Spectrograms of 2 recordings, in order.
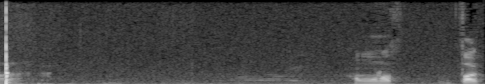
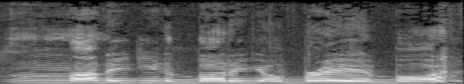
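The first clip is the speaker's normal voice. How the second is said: loud, high hammed-up Southern accent; mock Southern blowhard; 8 semitones higher, 8 dB louder than usual.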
